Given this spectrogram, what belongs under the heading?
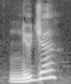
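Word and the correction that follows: nduja: Ndoya. – Ndoya. Nailed it.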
